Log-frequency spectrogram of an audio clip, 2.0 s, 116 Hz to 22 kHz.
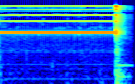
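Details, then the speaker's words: Respironics Millennium oxygen concentrator switched on while unplugged: its 9-volt-battery power-failure alarm gives a steady high-pitched electronic tone, then a clunk as it stops. "it has a 9-volt battery inside it's a power cut occurs this with scream and the patient will notice that it's a power cut"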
